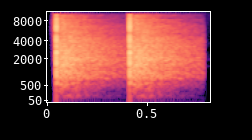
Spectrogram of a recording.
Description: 拍卖敲锤子.mp3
